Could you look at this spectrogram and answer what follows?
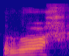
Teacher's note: رو again heavy اور ہا again light, روح، تو آپ نے منہ کو جب رو کی پوزیشن پہ رکھنا ہے، ہا ادا کرنے سے پہلے پہلے آپ نے منہ کی ہیوی پوزیشن کو لائٹ پوزیشن پہ لے آنا ہے، اور لائٹ پوزیشن کیا ہے؟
